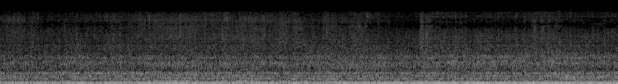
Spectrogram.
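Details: Honey bees clustered inside their hive in winter, Wooster campus of Ohio State University, 4 PM, January 16, 2024, 15°F outside, recorder near the inner-cover hole and sugar brick remains. Low, heavy, constant hum, mostly deep droning with faint higher overtones.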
